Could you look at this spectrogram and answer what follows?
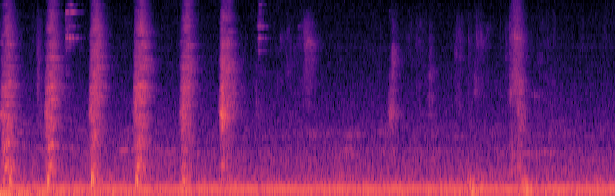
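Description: A dog gives a run of about six quick, harsh bursts, then a few fainter ones, over a steady low room hum: repeated coughing.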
